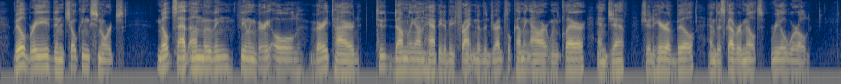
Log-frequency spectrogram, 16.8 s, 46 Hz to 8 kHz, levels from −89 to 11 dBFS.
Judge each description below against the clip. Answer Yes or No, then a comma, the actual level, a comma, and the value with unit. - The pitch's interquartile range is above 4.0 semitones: No, average, 2.8 semitones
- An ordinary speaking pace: No, slow, 130 wpm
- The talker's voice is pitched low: Yes, low, 105 Hz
